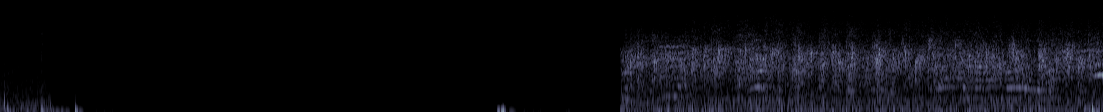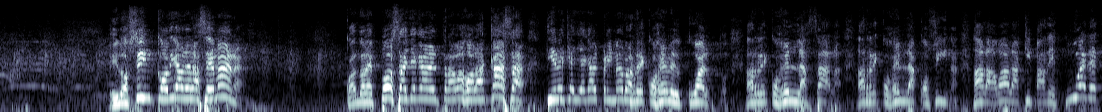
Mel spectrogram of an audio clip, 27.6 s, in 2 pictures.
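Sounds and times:
audience applause: 7.8 - 19.0
speech: 15.2 - 16.9, 18.1 - 27.5.

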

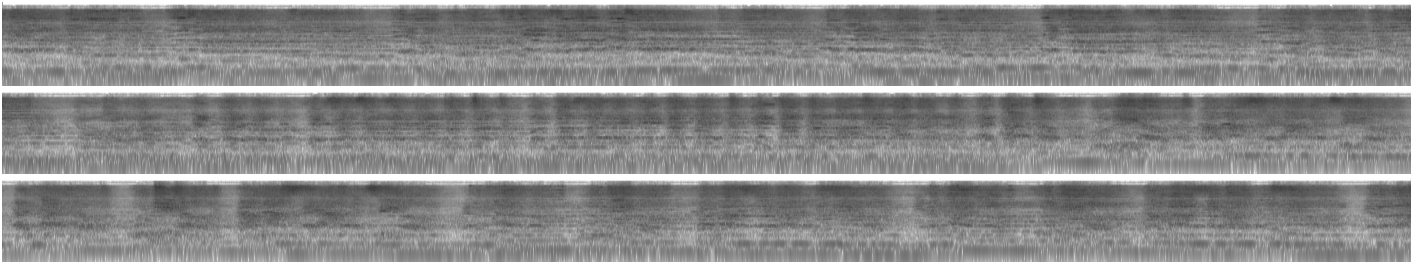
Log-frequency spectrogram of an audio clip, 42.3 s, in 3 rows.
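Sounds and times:
crowd singing along to a song: 0.0 - 42.2.

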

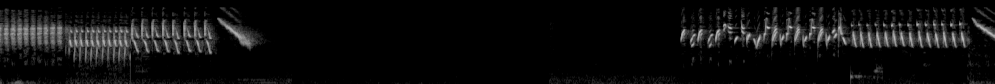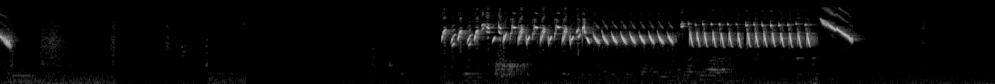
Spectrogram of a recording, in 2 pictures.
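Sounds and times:
European goldfinch singing: 0.0 - 2.7, 6.8 - 10.2, 14.4 - 18.6.

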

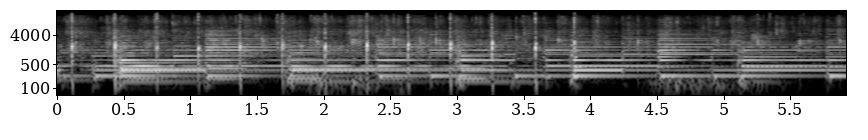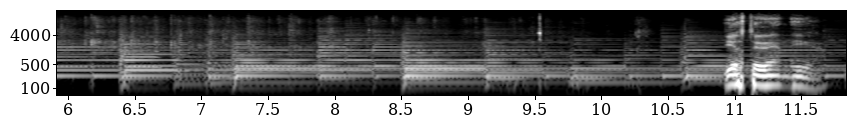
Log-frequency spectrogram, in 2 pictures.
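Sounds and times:
audience applauding: 0.0 - 10.5
speech: 10.9 - 11.7.

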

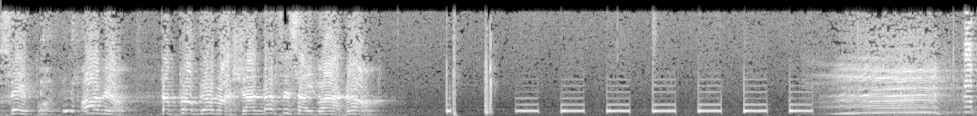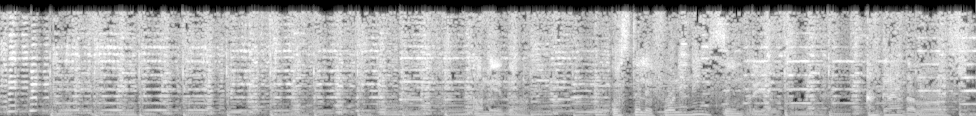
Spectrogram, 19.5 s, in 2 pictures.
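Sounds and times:
speech: 0.1 - 3.8, 16.1 - 19.5
evenly spaced electronic beeps: 5.2 - 8.2
black cow mooing in a long low call: 8.1 - 9.8
busy rhythmic music: 9.7 - 19.5.

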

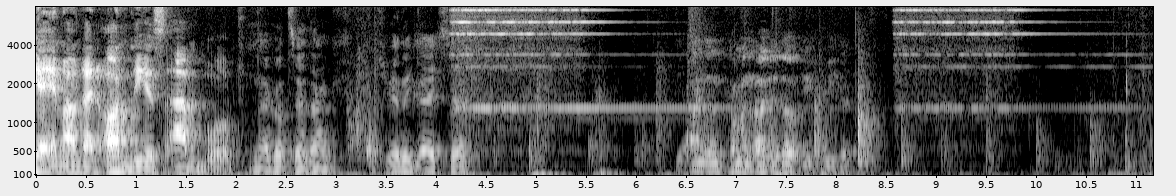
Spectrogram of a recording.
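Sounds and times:
speech: 0.0 - 5.1, 6.4 - 8.8
telephone ringing in a radio play set at a hotel: 4.2 - 7.8, 8.6 - 11.1.

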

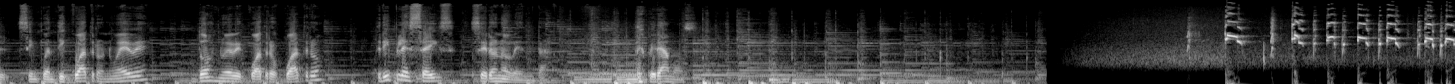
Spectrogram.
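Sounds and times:
speech: 0.0 - 7.2
music: 0.0 - 10.6
pitillo bird calling in sharp high squawking chirps: 11.8 - 14.5.

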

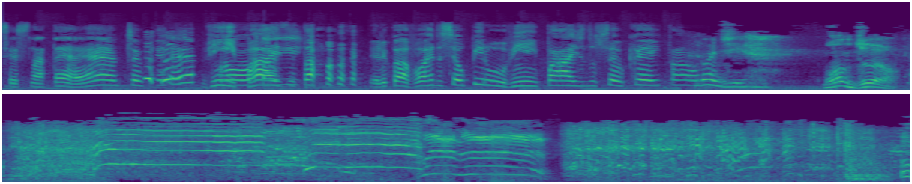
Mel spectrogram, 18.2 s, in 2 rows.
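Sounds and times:
speech: 0.0 - 9.3
laughter: 1.3 - 3.7, 9.0 - 12.6, 14.1 - 18.1
people screaming: 9.8 - 14.6.

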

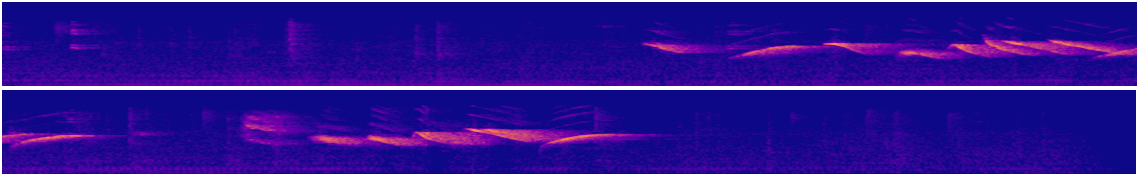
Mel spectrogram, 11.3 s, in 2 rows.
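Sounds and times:
Green-winged saltator song of bright whistled slurs: 3.2 - 9.0.

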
